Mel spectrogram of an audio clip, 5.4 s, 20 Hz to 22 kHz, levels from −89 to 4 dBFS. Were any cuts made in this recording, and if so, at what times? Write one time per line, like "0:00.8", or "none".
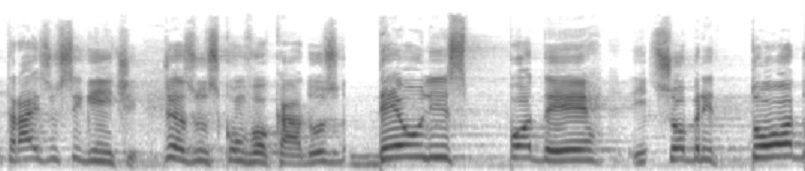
0:01.1
0:02.3
0:04.3

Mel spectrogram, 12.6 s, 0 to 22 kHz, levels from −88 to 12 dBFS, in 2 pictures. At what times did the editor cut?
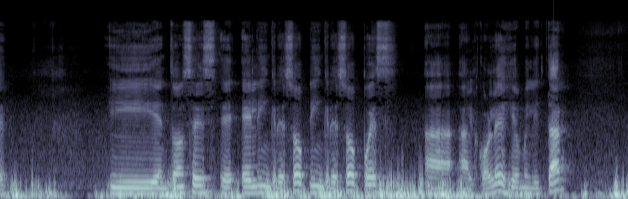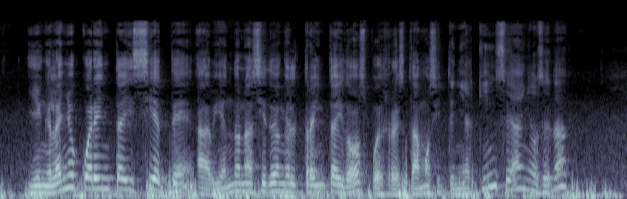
0:03.1

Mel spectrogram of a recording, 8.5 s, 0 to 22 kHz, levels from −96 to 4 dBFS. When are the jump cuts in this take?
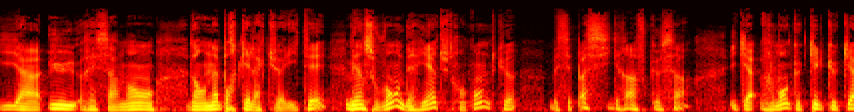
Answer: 0:01.9
0:03.4

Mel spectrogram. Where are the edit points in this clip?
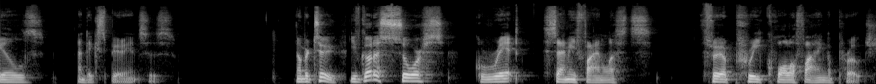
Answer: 0:03.5

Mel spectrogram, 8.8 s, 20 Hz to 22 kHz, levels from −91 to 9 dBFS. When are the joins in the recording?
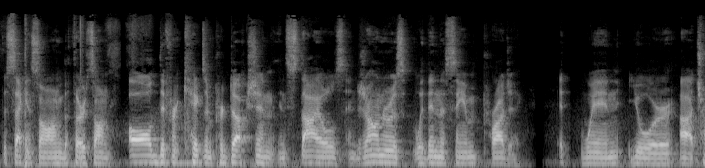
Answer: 0:01.5
0:02.5
0:07.1

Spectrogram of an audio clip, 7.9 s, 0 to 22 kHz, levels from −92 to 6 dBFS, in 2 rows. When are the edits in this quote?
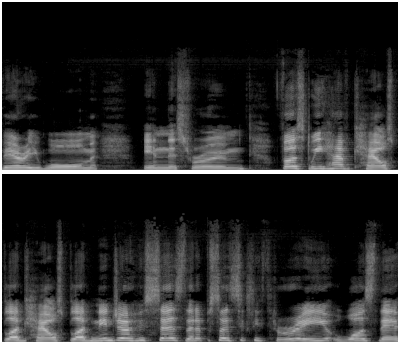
0:03.0
0:04.2

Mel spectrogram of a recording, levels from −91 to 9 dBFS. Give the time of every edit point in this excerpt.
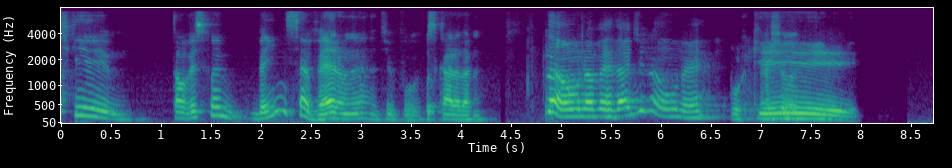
0:03.7
0:04.1

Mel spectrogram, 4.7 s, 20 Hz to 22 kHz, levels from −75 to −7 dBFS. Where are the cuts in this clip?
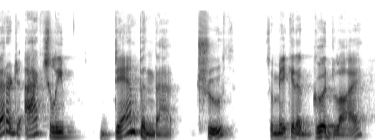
none

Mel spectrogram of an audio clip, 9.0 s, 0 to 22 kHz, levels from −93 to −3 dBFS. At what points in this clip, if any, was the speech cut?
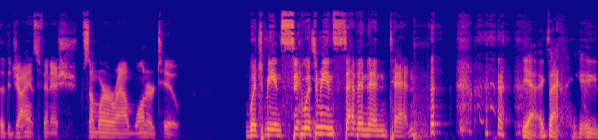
none

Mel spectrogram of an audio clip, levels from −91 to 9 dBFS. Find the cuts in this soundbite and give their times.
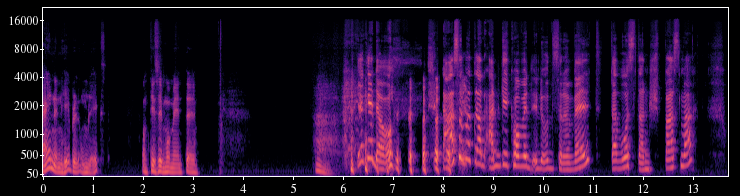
none

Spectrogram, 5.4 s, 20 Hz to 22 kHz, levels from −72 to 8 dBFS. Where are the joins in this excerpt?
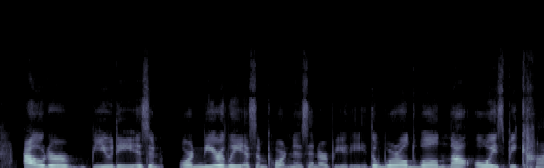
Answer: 0:01.6
0:03.7

